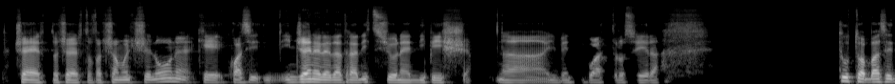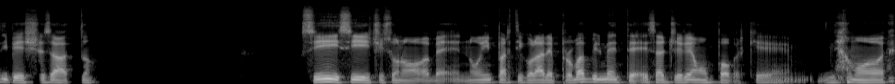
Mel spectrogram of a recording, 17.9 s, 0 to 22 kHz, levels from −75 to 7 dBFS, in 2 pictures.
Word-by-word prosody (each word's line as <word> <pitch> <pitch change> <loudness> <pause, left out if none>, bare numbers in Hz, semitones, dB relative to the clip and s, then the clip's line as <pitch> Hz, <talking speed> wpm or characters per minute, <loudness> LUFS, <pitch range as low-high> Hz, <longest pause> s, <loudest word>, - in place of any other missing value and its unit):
Certo, 105 -3 +3
certo, 100 0 -1
facciamo 115 +3 -3
il 115 - -4
cenone 130 +3 -2
che 110 -3 -2
quasi 115 -1 -1
in 105 +1 -13
in 115 - -4
genere 125 -1 +8
da 115 0 +3
tradizione 110 -2 0
è - - -5
di 105 +1 -7
pesce, 105 -2 -1 0.3
ehm, 100 0 -3
il 105 - -10
24 105 0 -9
sera. 100 -2 -5 1.8
Tutto 170 0 +5
a - - +6
base 135 +1 +3
di 130 -1 -3
pesce, 110 -1 0
esatto. 100 -2 -2 2.0
Sì, 130 0 +6
sì, 115 -2 +4
ci 105 -2 -4
sono, 100 -2 -4
vabbè, 80 - -4
noi 105 +9 -5
in 115 0 -4
particolare 105 -2 -1
probabilmente 120 +1 -1
esageriamo 110 0 0
un 105 0 -7
po' 100 -2 -2
perché - - -10 0.3
diamo 105 0 -2
110 Hz, 130 wpm, -24 LUFS, 105-120 Hz, 2.0 s, genere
